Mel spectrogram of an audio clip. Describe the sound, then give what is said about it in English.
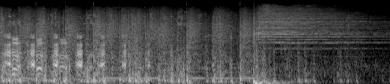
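Three horses with riders swing around and gallop off through the woods, their fast, overlapping hoofbeats pounding in a dense rhythm before trailing away and fading out at the end. “All three of us swung our horses around and tore out through the woods.”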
